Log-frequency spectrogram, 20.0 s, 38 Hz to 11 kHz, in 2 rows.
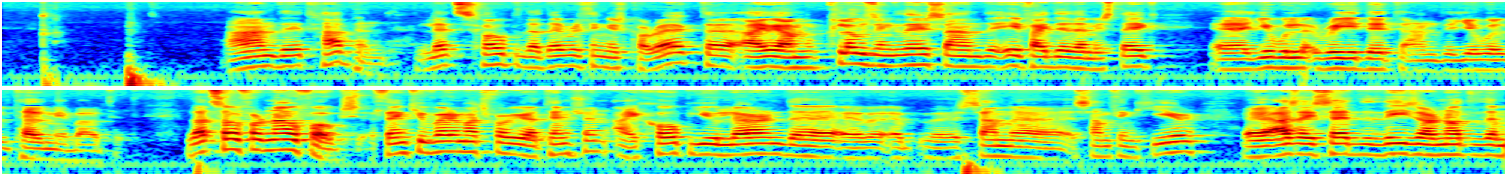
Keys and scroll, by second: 0.3 e.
